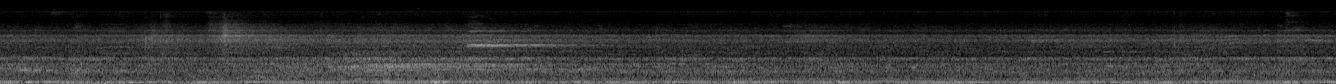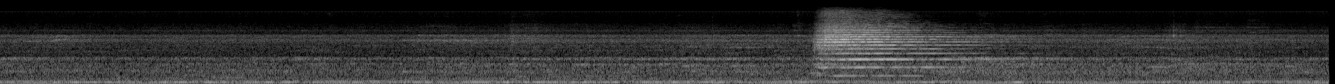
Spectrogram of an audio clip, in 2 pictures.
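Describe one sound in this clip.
Ice skates scrape and glide across ice in a large echoing hall.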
